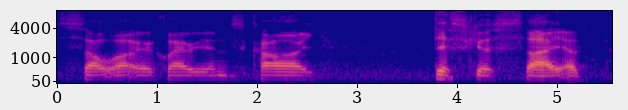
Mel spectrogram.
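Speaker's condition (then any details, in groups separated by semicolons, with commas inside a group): Cerebral palsy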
